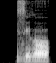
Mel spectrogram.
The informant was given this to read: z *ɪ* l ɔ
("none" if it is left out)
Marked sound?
ɪ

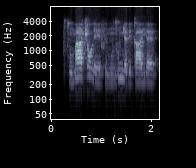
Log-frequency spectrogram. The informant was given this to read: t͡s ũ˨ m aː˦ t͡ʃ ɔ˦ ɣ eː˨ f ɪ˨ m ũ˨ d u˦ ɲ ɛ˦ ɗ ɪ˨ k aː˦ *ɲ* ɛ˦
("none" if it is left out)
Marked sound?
j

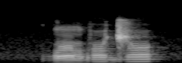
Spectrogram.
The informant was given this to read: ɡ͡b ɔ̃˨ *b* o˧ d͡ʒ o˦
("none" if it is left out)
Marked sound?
b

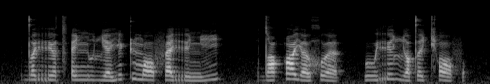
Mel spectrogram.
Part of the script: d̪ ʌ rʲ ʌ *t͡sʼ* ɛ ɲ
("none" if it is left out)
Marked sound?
t͡sʼ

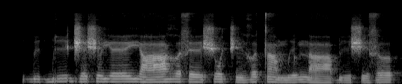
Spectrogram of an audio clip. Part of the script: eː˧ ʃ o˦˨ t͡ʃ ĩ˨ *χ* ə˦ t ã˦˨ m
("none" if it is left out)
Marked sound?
ɣ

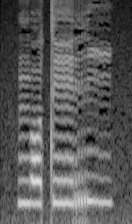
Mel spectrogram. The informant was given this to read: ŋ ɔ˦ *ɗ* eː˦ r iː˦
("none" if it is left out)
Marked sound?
t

